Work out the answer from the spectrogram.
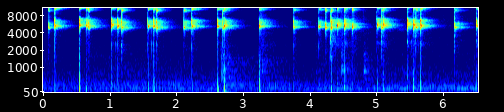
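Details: Captive lovebird lure recording used to get a reluctant bird singing: sharp, very high chirps, single and doubled, with occasional short triple bursts, repeated at uneven intervals of roughly half a second.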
